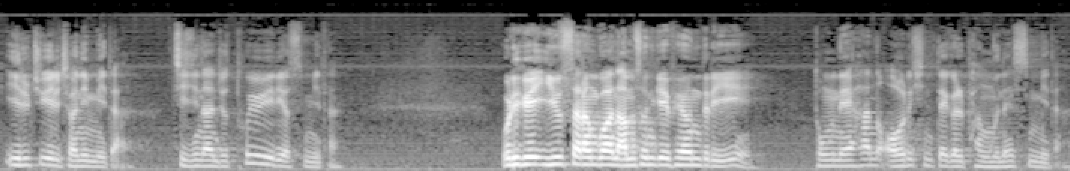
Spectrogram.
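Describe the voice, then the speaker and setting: A man preaching a Sunday sermon as pastor, moving from calm storytelling to fervent, impassioned prayer. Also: mid-range voice, creaky. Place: church sanctuary.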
